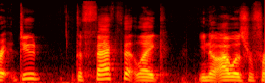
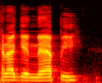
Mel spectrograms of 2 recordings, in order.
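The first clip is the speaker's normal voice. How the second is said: put-on dumb Philly guy voice, higher and louder; 4 semitones higher, 6 dB louder than usual. Describing the character, the dumb guy from Philly: Always Testy impression. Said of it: "walk into places, like".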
